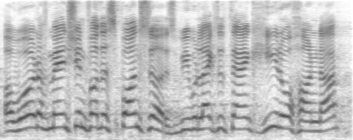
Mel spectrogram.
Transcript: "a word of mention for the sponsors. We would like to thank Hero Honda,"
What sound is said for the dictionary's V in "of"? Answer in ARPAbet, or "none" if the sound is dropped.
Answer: V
